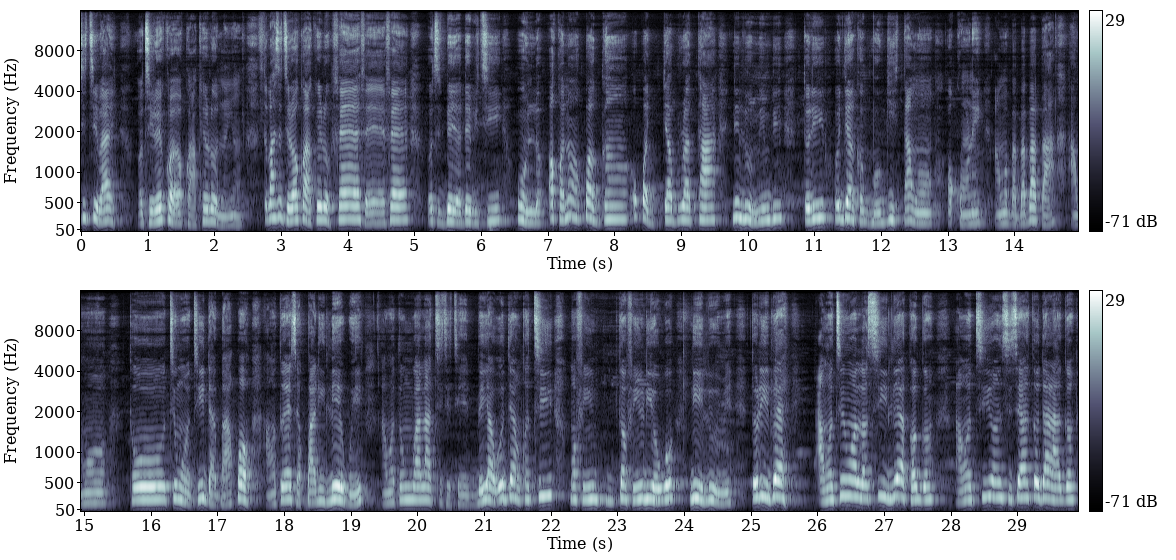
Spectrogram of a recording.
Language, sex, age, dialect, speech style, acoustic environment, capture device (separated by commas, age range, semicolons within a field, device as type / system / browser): Yoruba, female, 25-34, Nigeria - Ibadan, relaxed; happy; excited; focused, silence, mobile / Linux / Chrome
